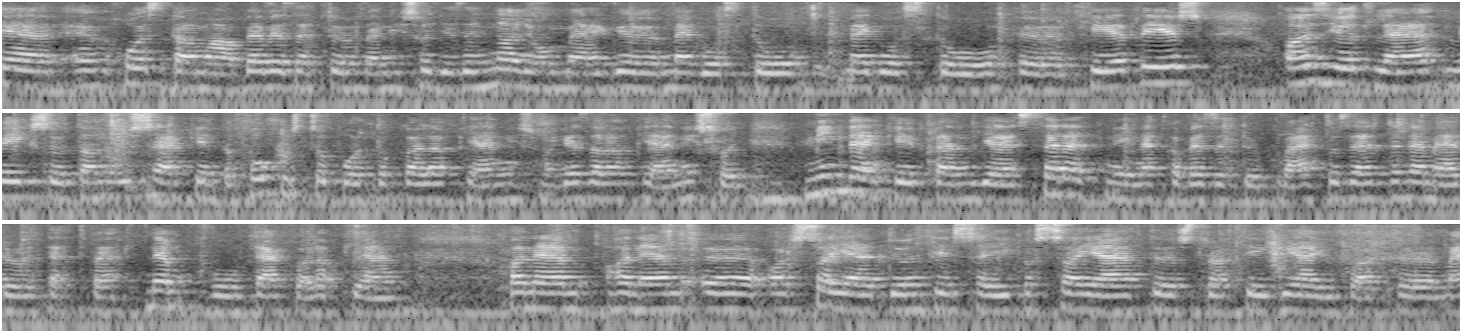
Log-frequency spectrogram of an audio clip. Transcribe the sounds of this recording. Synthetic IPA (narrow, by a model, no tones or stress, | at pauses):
ɛ | ho̞st̪ɒmɒbɛvɛzɛt̪øːmbɛniʃho̞ɟɛzɛɟnɒɟo̞mːɛɡmɛɡo̞st̪oːmɛɡo̞st̪oː | økeːrd̪eːʃ | ɒzjø̞t̪lɛveːkʃøːt̪ɒnurʃaːkːeːnt̪ɒfokuʃt͡ʃo̞po̞rt̪o̞kɒlɒpjaːniʃmɛɡɛzɒlɒpjaːniʃho̞ɟmind̪ɛŋkeːpːɛnuɟɛsɛɾɛt̪neːnɛkɒvɛzɛt̪øːkʋaːlt̪o̞zaːʒd̪ɛnɛmɛɾøːlt̪ɛt̪ʋɛnɛmkvoːt̪aːkɒlɒpjaːn | hɒnɛmɦɒnɛmɒʃɒjaːd̪ːø̞nt̪eːʃɛjikɒʃɒjaːt̪ʃt̪rɒt̪eːɡijaːjukɒt̪mɛ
